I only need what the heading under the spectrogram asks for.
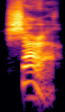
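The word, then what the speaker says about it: Şara: If you're Turkish or have encountered someone with the same name before, you know it's pronounced shara.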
